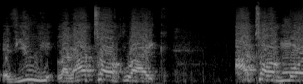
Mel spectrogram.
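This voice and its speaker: Noticeable background noise sits under a voice with an American accent at a moderate pace. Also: man. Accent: thick country-sounding. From Portland, Oregon. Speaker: podcast co-host. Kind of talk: casual chat. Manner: casual slang-heavy speech.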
